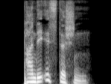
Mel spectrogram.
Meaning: inflection of pandeistisch: 1. strong genitive masculine/neuter singular 2. weak/mixed genitive/dative all-gender singular 3. strong/weak/mixed accusative masculine singular 4. strong dative plural
- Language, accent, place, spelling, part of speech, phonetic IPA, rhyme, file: German, Germany, Berlin, pandeistischen, adjective, [pandeˈɪstɪʃn̩], -ɪstɪʃn̩, De-pandeistischen.ogg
